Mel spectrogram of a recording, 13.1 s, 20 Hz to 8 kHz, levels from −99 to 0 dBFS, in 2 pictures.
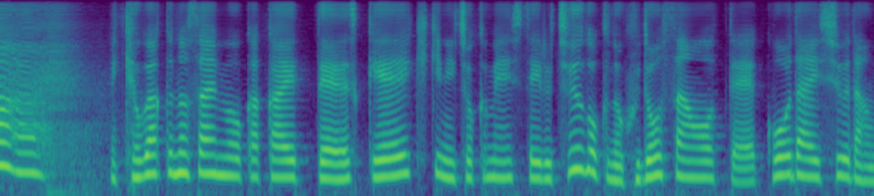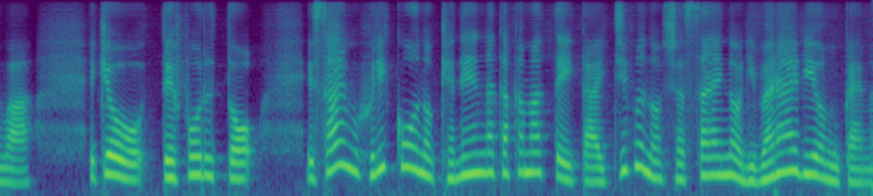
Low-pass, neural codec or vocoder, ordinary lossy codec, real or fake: none; codec, 16 kHz, about 1 kbps, DyCAST, with the encoder's durations; none; fake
